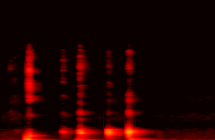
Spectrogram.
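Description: Five quick knocks on hollow wood, each with a short low ring, coming in an uneven, roughly paired rhythm over about a second.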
